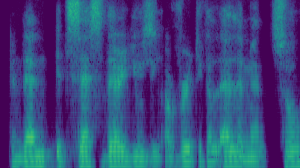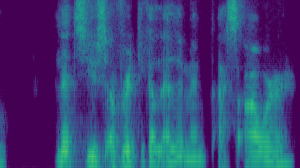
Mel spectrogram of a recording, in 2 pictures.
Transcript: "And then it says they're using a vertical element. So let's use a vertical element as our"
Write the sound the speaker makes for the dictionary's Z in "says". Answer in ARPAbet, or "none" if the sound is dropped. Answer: S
